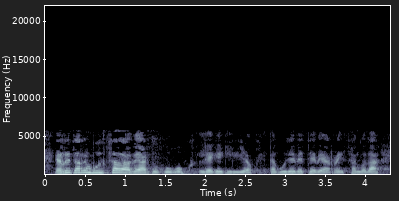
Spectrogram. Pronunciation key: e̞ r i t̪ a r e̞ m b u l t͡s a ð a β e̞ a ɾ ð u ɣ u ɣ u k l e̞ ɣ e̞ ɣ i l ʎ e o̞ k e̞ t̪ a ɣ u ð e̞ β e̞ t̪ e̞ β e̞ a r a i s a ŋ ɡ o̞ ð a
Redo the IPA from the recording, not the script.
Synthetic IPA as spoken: e̞ r i t̪ a r e̞ m b u l t͡s a ð a β e̞ a ɾ ð u ɣ u ɣ u k l e̞ ɣ e̞ ɣ i ʎ e o̞ k e̞ t̪ a ɣ u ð e̞ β e̞ t̪ e̞ β e̞ a r a i s a ŋ ɡ o̞ ð a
